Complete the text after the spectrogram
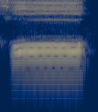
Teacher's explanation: ہونٹ اس میں گول نہ ہو، تھوڑی کھردری آواز اور موٹی آواز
